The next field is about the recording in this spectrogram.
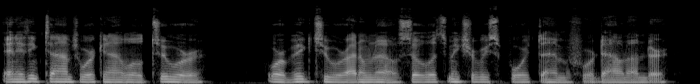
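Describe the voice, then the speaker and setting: Gravelly, creaky-voiced man rambling along. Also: lowish voice, dry recording, clean studio sound. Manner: meandering, halting, repeats and rephrases himself. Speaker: podcast host. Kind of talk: rambling bedtime monologue and thank-you announcements.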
